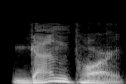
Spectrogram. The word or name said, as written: gunport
